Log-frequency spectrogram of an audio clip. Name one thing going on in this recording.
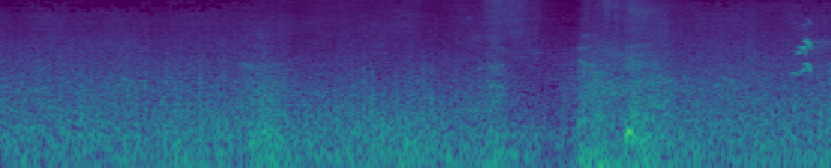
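Wind rushes steadily past a gliding flyer.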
